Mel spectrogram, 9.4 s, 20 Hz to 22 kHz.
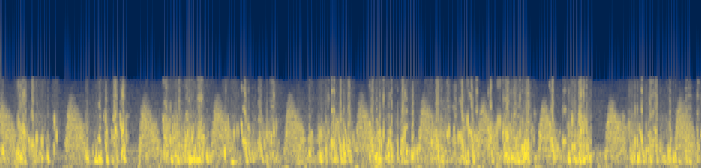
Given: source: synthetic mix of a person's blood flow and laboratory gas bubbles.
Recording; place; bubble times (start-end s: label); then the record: Doppler ultrasound of blood flow; subclavian vein
0.00-0.11 s: bubbles
0.18-0.79 s: bubbles
1.11-1.73 s: bubbles
1.92-1.98 s: bubbles
2.15-2.90 s: bubbles
2.96-3.77 s: bubbles
3.91-4.04 s: bubbles
4.09-4.74 s: bubbles
4.91-5.61 s: bubbles
5.65-6.42 s: bubbles
6.47-7.17 s: bubbles
7.29-7.90 s: bubbles
8.24-9.24 s: bubbles
9.29-9.36 s: bubbles
From the record:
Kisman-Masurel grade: 444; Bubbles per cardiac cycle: continuous sound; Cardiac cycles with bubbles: 100%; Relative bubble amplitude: maximal (0.775 to 0.999); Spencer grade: 4 (maximum detectable bubble signal sounding continuously throughout systole and diastole of every cardiac period, and overriding the amplitude of the normal cardiac signals); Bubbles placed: anywhere in the cardiac cycle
